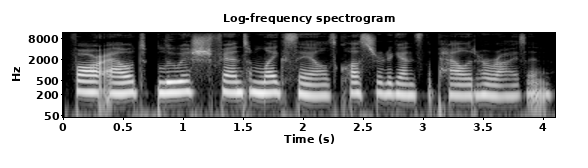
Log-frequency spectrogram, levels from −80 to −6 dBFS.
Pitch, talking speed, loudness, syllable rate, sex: 215 Hz, 160 wpm, -19 LUFS, 4.5 syllables/s, female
